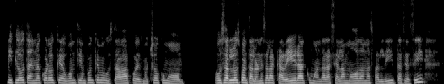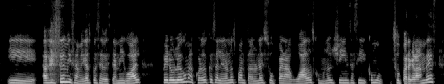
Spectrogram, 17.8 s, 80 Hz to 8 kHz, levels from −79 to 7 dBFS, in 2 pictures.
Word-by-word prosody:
Y 230 -2 -2
luego 225 +1 0
también 210 -2 -1
me 215 - -2
acuerdo 225 +2 -3
que 220 -2 -2
hubo 195 +1 -4
un 210 0 -3
tiempo 210 +1 -4
en 225 - -4
que 240 - -4
me 235 - -2
gustaba, 195 0 -1
pues, 195 -3 -4
mucho 200 +3 -5
como 190 -5 -3 0.7
usar 215 +1 +3
los 230 +1 +5
pantalones 205 -3 +1
a 220 - 0
la 220 -1 +1
cadera, 205 +3 +3
como 205 -1 -6
andar 180 0 -3
así 195 +1 -4
a - - -3
la 195 +1 -1
moda, 200 +1 -1
unas 200 +1 -5
falditas 195 +2 -4
y - - -3
así. 245 - -1 0.5
Y 200 -4 +1
a 220 - +6
veces 220 +8 +5
mis 275 -6 +3
amigas, 210 +1 0
pues, 225 -1 -3
se 210 - -2
vestían 190 +2 -1
igual. 205 +4 +4 0.4
Pero, 240 -1 +4
luego 255 +4 +5
me 320 - -3
acuerdo 235 0 -3
que 260 +2 -4
salieron 210 -3 -1
unos 245 0 -4
pantalones 210 -2 -3
superaguados, 195 0 +1
como 195 -3 -8
unos 215 +1 -5
jeans 215 -1 -2
así 210 -1 -3
como 225 -4 -3 0.2
supergrandes 195 +8 +3
210 Hz, 190 wpm, -24 LUFS, 195-225 Hz, 0.7 s, a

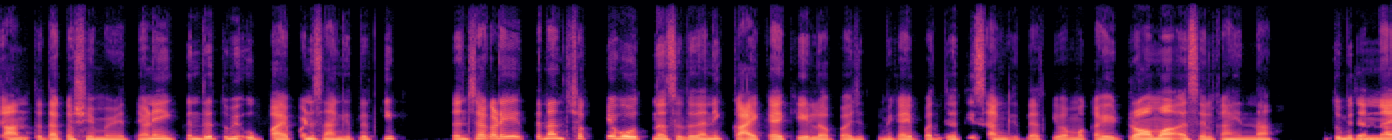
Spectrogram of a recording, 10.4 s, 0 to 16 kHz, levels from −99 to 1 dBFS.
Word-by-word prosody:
शांतता 150 0 0
कशी 155 0 0
मिळते. 135 -1 -2
आणि 195 +4 +3
एकंदरीत 185 +4 0
तुम्ही 205 +1 +1
उपाय 160 0 +1
पण 175 - +1
सांगितले, 155 -3 -2
की 215 - -1 0.4
त्यांच्याकडे, 210 +6 +2
त्यांना 225 +2 -1
शक्य 235 0 -3
होत 230 -2 +7
नसेल, 165 -5 0
तर - - +1
त्यांनी 165 +2 +2
काय-काय 140 +3 +4
केलं 140 -4 +1
पाहिजे. 135 0 -2
तुम्ही 150 +1 -8
काही 155 0 +1
पद्धती 145 +1 -5
सांगितल्या 140 -2 -4
किंवा 145 -1 -2
मग 155 +1 -3
काही 155 +1 +1
ट्रॉमा 170 +2 +7
असेल 150 0 -2
काहींना, 135 -1 -1 0.5
तुम्ही 180 -1 0
त्यांना, 170 0 +2
155 Hz, 185 wpm, -22 LUFS, 145-180 Hz, 0.5 s, होत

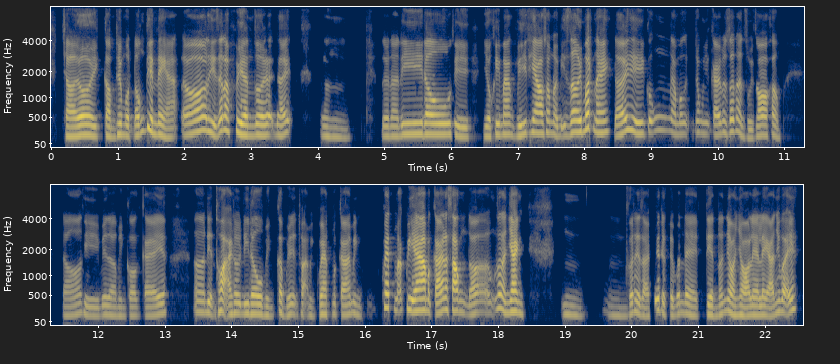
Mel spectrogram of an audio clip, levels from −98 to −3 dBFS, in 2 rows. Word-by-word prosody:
trời 160 -1 +1
ơi, 175 -1 +5
cầm 160 -3 -2
thêm 185 +3 -1
một 170 -1 -2
đống 175 +7 0
tiền 235 -10 +3
nẻ, 150 -6 -1
đó, 215 +8 +3
thì 195 -5 +1
rất 235 - +2
là 250 - +3
phiền 180 -5 +4
rồi 175 -1 +3
lại, 180 - +2
đấy 185 +4 -2 0.4
ừm, 150 -4 -11 0.5
rồi 160 -1 -5
nà 160 0 -6
đi 190 +2 -1
đâu 185 0 +3
thì 155 -3 -3 0.2
nhiều 160 -1 -3
khi 185 +4 -3
mang 185 -1 -2
ví 170 +4 0
theo 200 -1 +2
xong 210 0 -4
rồi 170 -4 -4
bị 160 +1 -6
rơi 215 +4 +4
mất 295 +4 +4
này, 210 0 0
đấy, 185 +6 +1
thì 205 -7 0
cũng 245 +5 -7
nà 210 -4 -6
một 190 0 -8
trong 210 -1 -10
những 190 -1 -12
cái 180 +1 -1
nó 210 - -6
rất 225 +3 -2
là 235 - -3
rủi 135 -4 -10
ro 170 +3 +1
không? 175 -4 -6 0.5
Đó, 145 +4 -9
thì 140 -3 -9
bây 155 +3 -7
giờ 145 -2 -6
mình 135 -1 -14
có 140 0 -8
cái, 145 +4 -3 0.4
ờ, 190 -1 -5
điện 185 - -2
thoại 195 -6 +3
thôi, 175 0 -2
đi 170 +1 -3
đâu 165 -1 +2
mình 145 -2 -9
cũng 135 - -22
cầm - - -4
cái 155 +3 -5
điện 160 - -9
thoại 175 - -7
mình 140 - -15
quẹt 160 +3 -3
một 170 - -10
cái, 155 +1 -2
mình 165 -4 -10 0.3
quét 265 -1 +1
mã - - -1
QR 210 0 +8
một - - 0
cái 180 +5 +5
là 225 - +2
xong, 200 -4 +6
đó, 170 +4 -3
cũng 180 - -14
rất 260 - +2
là - - +2
nhanh. 195 0 +6 0.6
Ừm, 150 -3 -13 0.4
ừm, 140 -2 -17
có 170 - -2
thể 180 -3 -2
giải 135 -2 -5
quyết 210 - +3
được 175 - -3
cái 145 - -4
vấn 170 +3 -6
đề 155 -5 -3
tiền 155 -3 -2
nó 155 - -6
nhỏ 180 -1 0
nhỏ, 140 -2 0
lẻ 150 0 -1
lẻ 150 -1 0
như 190 - -5
vậy 195 - +1
ấy. 220 - -1
175 Hz, 270 wpm, -23 LUFS, 155-195 Hz, 0.6 s, QR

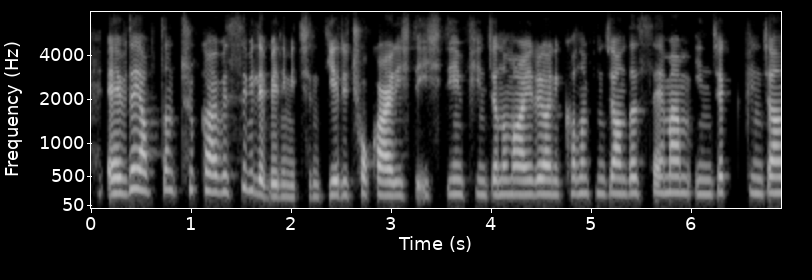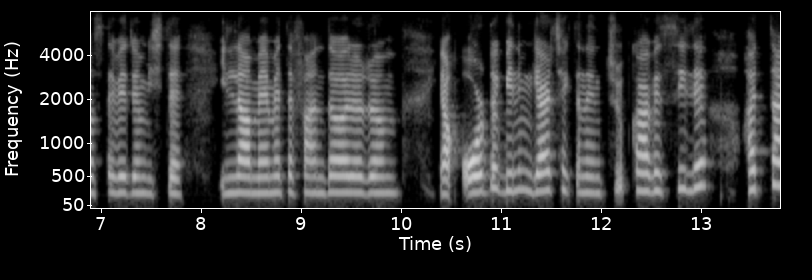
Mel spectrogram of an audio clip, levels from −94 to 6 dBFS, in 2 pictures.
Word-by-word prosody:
evde 235 +5 +3
yaptığım 285 0 0
Türk 290 +3 -14
kahvesi 260 +3 -1
bile 230 -6 0
benim 185 -1 -2
için 180 +1 -13
yeri 210 -1 -1
çok 220 +1 -4
ayrı, 205 -1 +7
işte, 205 0 -11
içtiğim 220 +2 -9
fincanım 220 +1 -6
ayrı, 220 +1 +2
hani, 220 -2 +1
kalın 235 +2 -6
fincanda 235 0 -1
sevmem 240 0 -1
ince 225 +2 -6 0.2
fincan 240 0 0
severim, 240 0 -3
işte, 230 0 -4 0.3
illa 240 +1 +5
Mehmet 240 +1 0
Efendi 245 0 -1
ararım. 245 -1 +1 0.4
Ya, 225 -1 +7
orada 255 +4 +5
benim 275 0 -1
gerçekten, 275 0 +2
hani, 240 -1 -6
Türk 330 +6 -9
kahvesiyle, 275 +4 +2 0.3
hatta 295 +5 +3
240 Hz, 150 wpm, -24 LUFS, 225-265 Hz, 0.4 s, ayrı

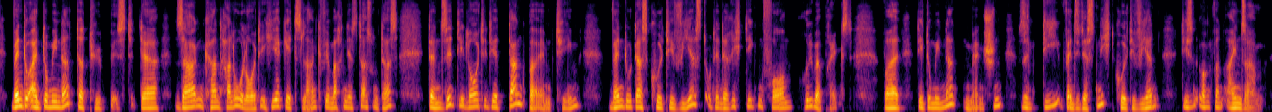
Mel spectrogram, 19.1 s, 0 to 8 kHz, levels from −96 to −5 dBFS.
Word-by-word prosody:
wenn 160 +4 +11
du 190 - +6
ein 150 -4 +6
dominanter 150 - +3
Typ - - -8
bist, - - -5
der 130 0 +4 0.2
sagen 150 +5 +3
kann: 145 -1 0
„Hallo, 160 +6 +3
Leute, 110 +6 +1
hier 170 +2 +1
geht's 140 -7 -1
lang. 145 +1 -4
Wir - - -1
machen 140 +3 -1
jetzt 140 -2 -5
das 150 - -3
und 130 -6 -8
das.“ 180 +1 -1 0.4
Dann 130 -2 +4
sind 200 - 0
die - - -1
Leute 165 +2 0
dir 145 -1 0
dankbar 225 +5 +2
im - - -7
Team, 185 +2 -5 0.4
wenn 145 +5 +3
du 155 -1 -1
das 150 -3 +2
kultivierst 135 - -1
und - - -9
in 140 - -1
der 125 +2 -1
richtigen 170 0 -6
Form 140 0 -1 0.2
rüberbringst. 165 -1 -2 0.5
Weil 125 -1 +5 0.3
die 130 -6 0
dominanten 135 - -1
Menschen 120 - -3 0.2
sind 135 -5 -3
die 185 - -2
wenn 120 - +3
sie 120 - -4
das 115 -2 0
nicht 215 +5 -2
kultivieren, 130 - 0 0.3
die 150 - -1
sind 145 - -4
irgendwann 145 -1 -3
einsam, 130 -3 0
145 Hz, 165 wpm, -26 LUFS, 130-170 Hz, 0.5 s, wenn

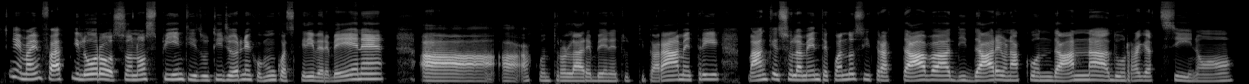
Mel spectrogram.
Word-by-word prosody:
sì. 345 -5 -5
Ma, 240 -1 +3
infatti, 245 0 +1
loro 235 -1 +3
sono 215 +3 -3
spinti 235 -2 -3
tutti 195 +2 -7
i - - -5
giorni, 210 +2 -1
comunque 195 +1 -6
a - - -10
scrivere 180 -3 -4
bene, 240 +9 +3 0.3
a 165 -2 +4
a 165 +3 -5
controllare 175 -2 -4
bene 170 -1 -7
tutti 170 +1 -21
i - - -22
parametri, 210 +7 +1 0.3
ma - - +3
anche 235 +2 +1
solamente 215 -1 -1
quando 215 +4 -3
si 240 -2 -8
trattava 200 +2 +4
di 195 -1 -10
dare 190 +4 +4
una 190 -1 -2
condanna 195 +2 +1
ad 195 0 -1
un 185 - -5
ragazzino, 180 -2 -8
200 Hz, 160 wpm, -24 LUFS, 180-225 Hz, 0.3 s, a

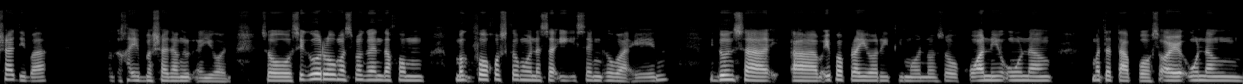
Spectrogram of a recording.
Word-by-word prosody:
siya 230 -1 +2
'di 190 - -5
ba. 170 +1 -1 0.7
Mag-kakaiba 180 +1 -5
siya 175 0 -1
ng 170 0 -1
ayon, 145 -2 -5 0.3
so 180 -1 +2
siguro 235 +2 +5
mas 220 -4 0
maganda 205 -2 +1
kung 190 -1 -2 0.3
mag-focus 220 +2 +1
ka 220 - -1
muna 200 -3 -1
sa 195 -1 0
iisang 185 +1 -5
gawain, 170 +3 -4 0.4
do'n 220 +3 +4
sa, 185 -4 +5 0.2
ah, 175 -1 +4
ipa-priority 185 -4 0
mo 170 -1 -3
'no 165 0 -4
so 165 +1 -4
kung 180 +1 +4
ano 195 - 0
'yong 190 - -6
unang 190 -1 0 0.5
matatapos 175 -6 0
or 180 -1 +6
unang, 185 -3 0
185 Hz, 155 wpm, -24 LUFS, 175-200 Hz, 0.7 s, or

